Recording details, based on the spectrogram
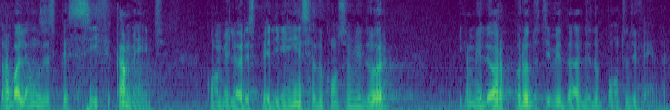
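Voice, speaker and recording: Speaking at a fairly quick pace, the man has a fairly low pitch, ordinary pitch variation and big swings in loudness. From Brazil. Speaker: company executive giving a talk. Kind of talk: conference talk. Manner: halting, with fillers and repetitions.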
